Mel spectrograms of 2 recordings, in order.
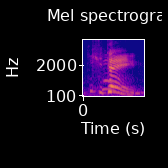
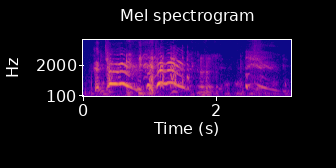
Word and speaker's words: Kitaen: Pronounce it. Kitaen. Kitaen. Exactly. Kitaen.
